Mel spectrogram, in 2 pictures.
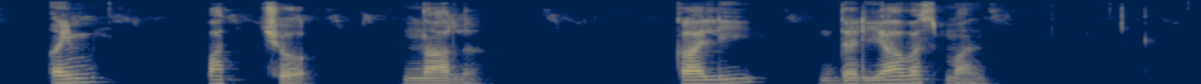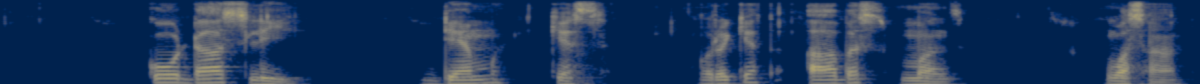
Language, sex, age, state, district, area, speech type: Kashmiri, male, 18-30, Jammu and Kashmir, Kupwara, rural, read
